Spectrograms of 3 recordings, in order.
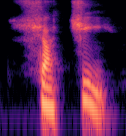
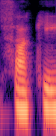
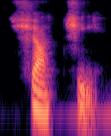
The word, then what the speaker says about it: Shachi: It sounds almost like chak chaki but chaki which is power divine feminine s shachi. So some people uh pronounce it saki and it's wrong. It's shachi.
